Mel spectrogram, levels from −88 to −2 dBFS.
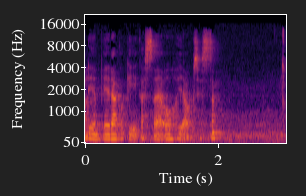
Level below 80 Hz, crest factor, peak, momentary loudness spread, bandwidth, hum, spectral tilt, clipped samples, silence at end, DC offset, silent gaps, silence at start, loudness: -62 dBFS; 20 dB; -12 dBFS; 17 LU; 16.5 kHz; none; -4.5 dB/octave; under 0.1%; 0 s; under 0.1%; none; 0 s; -31 LUFS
